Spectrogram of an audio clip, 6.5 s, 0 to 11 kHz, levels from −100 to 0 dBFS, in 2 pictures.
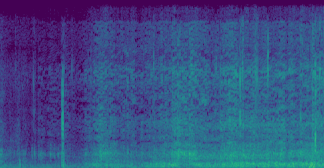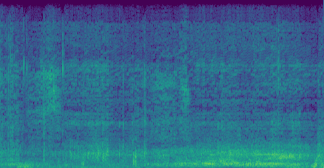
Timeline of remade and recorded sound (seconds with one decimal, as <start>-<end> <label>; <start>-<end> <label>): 0.0-3.9 recorded; 3.9-4.6 remade; 4.6-5.2 recorded; 5.2-6.5 remade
